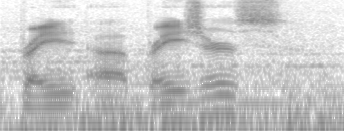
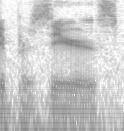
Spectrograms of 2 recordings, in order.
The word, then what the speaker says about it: brazier: a couple unlit uh braziers I never know how to pronounce that word but Brazier there you go thank you I always say braziers but I know that's not right um so as you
